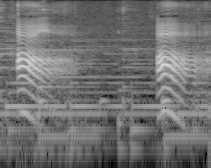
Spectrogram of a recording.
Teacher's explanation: it's a long a sound and the sound is same as in father or park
